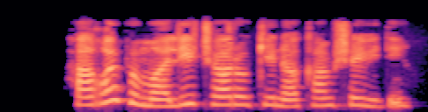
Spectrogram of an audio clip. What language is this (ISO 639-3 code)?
pus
